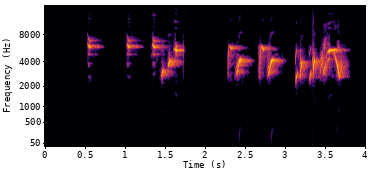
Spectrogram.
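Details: Goldfinch singing in short bursts of thin, high tinkling chirps, grouped into quick clusters with brief silences between.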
